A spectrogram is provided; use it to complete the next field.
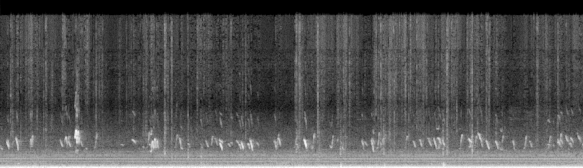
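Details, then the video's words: Baby chicks chirp as they play, scattered high peeps coming in loose groups, with soft knocks and a constant low hum behind. "Baby Chicks Chirping Sounds"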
